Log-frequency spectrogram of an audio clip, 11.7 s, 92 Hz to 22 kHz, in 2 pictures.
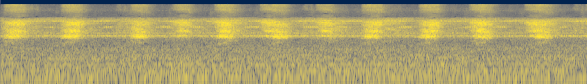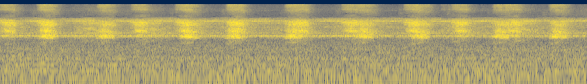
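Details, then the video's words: Crickets calling in woods at night, September 2, 2023, phone with stereo microphone; rapid steady chirps near two per second from many insects, a continuous high trilling chorus with soft low background noise. "Crickets in the woods at night"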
